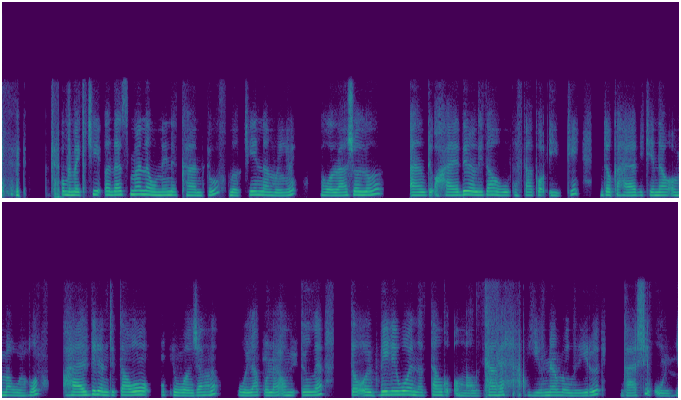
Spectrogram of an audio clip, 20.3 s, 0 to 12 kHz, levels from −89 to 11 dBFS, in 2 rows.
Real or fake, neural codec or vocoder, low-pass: fake; codec, 16 kHz, 0.5 kbps, FunCodec, trained on Chinese and English, 25 frames a second; 7.2 kHz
